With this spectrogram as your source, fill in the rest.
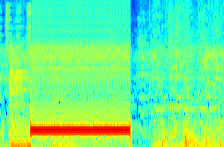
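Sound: telephone number being dialed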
